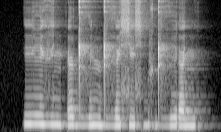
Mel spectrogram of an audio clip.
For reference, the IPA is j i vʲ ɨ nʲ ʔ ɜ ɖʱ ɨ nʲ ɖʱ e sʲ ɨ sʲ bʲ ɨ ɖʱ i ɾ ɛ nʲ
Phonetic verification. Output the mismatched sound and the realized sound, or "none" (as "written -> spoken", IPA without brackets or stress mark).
ɜ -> ɛ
